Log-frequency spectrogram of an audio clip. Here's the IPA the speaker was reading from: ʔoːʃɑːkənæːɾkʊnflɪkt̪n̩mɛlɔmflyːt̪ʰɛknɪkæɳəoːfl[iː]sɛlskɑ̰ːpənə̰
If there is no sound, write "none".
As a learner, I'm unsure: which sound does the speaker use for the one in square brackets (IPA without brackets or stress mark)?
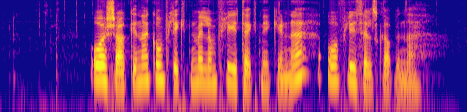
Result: yː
